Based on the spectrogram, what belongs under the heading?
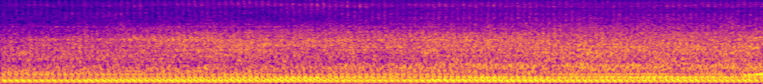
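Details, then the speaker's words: Sno Tek snowblower engine after a surging fix: fuel filter cleaned and a small hole drilled in the fuel jet. Steady even roar at full throttle, no hunting; running smoothly. "That's what you do to get it from stop all that surging. Sounds like a charm."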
